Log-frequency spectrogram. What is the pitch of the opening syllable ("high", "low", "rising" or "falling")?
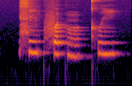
high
